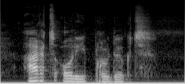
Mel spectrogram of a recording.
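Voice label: "aardolieproduct", Dutch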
